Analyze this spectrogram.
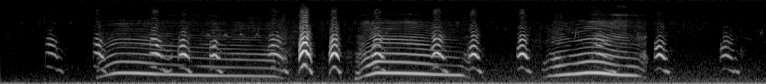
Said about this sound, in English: Unlike other big cats, the cheetah doesn't roar. It mews. The tender vocalization coincides with a gentle demeanor, incongruous to its speedy, bone-chilling prey pursuits.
